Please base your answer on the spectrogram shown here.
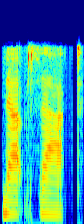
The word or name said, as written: knapsacked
